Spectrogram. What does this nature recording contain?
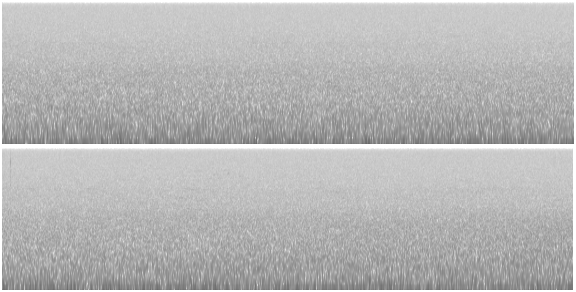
forest ambience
